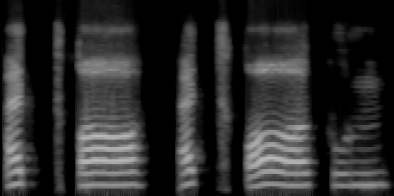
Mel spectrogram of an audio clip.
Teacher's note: The qaf has the mad alif with it, it's got the mad tabi'i, so this will be stretched for 2 counts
